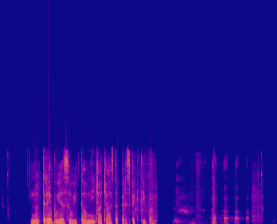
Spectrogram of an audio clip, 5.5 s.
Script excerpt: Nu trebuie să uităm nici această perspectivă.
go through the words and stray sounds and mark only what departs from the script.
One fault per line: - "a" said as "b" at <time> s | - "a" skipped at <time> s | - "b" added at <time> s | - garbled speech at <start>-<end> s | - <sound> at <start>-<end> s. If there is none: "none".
- laugh at 3.5-5.0 s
